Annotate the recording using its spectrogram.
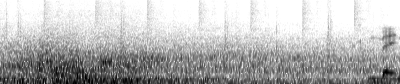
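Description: A car passing on the road, its engine and tyre noise swelling over the first second or so and then fading, with background music underneath.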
